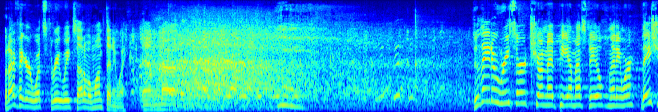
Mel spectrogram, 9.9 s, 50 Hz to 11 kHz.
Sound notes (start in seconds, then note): 1.9 laughing; 4.1 sigh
